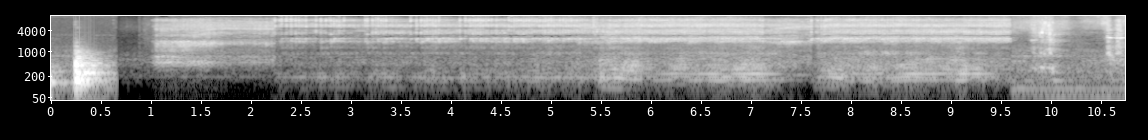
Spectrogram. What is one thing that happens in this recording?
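An angle grinder whirs steadily against metal.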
